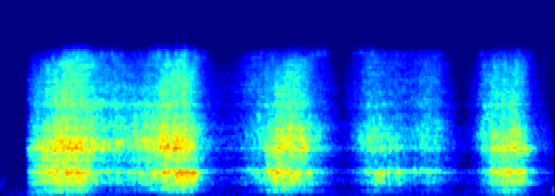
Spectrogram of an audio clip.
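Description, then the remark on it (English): An ocean drum, a cylinder closed on both sides and filled with ball bearings, is tilted back and forth, its ball bearings rolling in four broad, swelling hisses that rise and fade like waves, each separated by a brief pause. “It's a cylinder uh, that is closed on both sides and filled with ball bearings.”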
